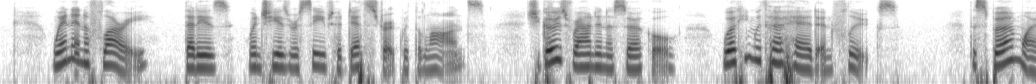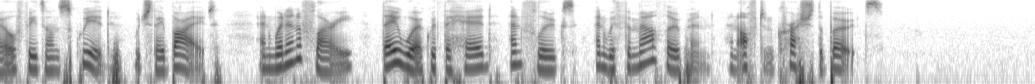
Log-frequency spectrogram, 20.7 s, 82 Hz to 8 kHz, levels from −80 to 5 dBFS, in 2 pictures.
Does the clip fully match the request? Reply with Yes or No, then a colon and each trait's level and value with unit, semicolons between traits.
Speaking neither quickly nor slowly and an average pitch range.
Yes: average, 170 wpm; average, 4.2 semitones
